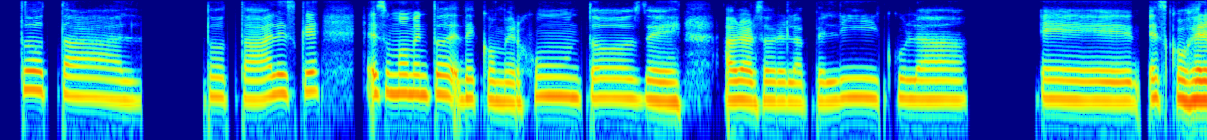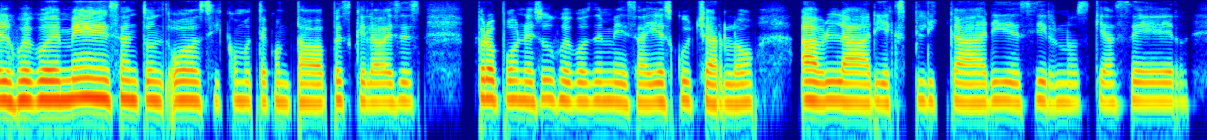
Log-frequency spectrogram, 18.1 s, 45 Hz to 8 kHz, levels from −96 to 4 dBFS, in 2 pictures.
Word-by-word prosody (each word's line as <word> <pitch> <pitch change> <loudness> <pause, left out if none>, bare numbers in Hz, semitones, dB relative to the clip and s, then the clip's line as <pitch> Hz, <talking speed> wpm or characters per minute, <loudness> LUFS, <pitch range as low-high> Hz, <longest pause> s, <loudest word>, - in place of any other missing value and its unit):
Total. 225 -8 -3 0.5
Total, 220 0 -4
es 250 -2 -1
que 275 0 0 0.3
es 260 -3 -2
un 260 - 0
momento 255 -1 0
de 245 - 0
de 210 0 -3
comer 190 -2 -4
juntos, 220 0 -4
de 190 -3 -1 0.3
hablar 200 -1 +1
sobre 195 0 -3
la 185 -1 -5
película, 205 +1 -4 0.6
eh, 195 -2 -2
escoger 205 -2 +3
el 200 - +7
juego 200 +1 +6
de 205 0 +9
mesa. 215 -1 +7
Enton 200 -1 +2
o 195 +3 +4
así, 190 -2 0
como 195 +1 -5
te 185 +1 -5
contaba, 180 -1 0
pues, 195 +1 -3
que 190 - -3
él, 185 - -2
a 185 - +1
veces, 185 0 -2 0.4
propone 205 -2 +3
sus 210 0 -1
juegos 190 -2 0
de 195 - -2
mesa, 180 -2 -1
y 185 - +2
escucharlo 180 -1 -1 0.3
hablar 190 -2 +4
y 185 - -1
explicar, 180 -1 -3
y 195 0 0
decirnos 180 0 -5
qué 195 - -5
hacer, 185 0 -3
195 Hz, 155 wpm, -23 LUFS, 185-210 Hz, 0.6 s, de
